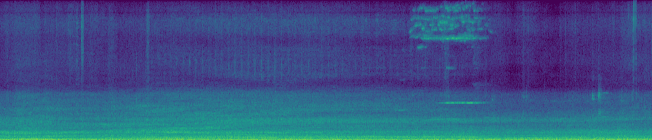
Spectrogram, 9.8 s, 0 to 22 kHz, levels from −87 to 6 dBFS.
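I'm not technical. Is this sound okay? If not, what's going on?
Yes, this sound is okay, and nothing is going wrong with it.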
